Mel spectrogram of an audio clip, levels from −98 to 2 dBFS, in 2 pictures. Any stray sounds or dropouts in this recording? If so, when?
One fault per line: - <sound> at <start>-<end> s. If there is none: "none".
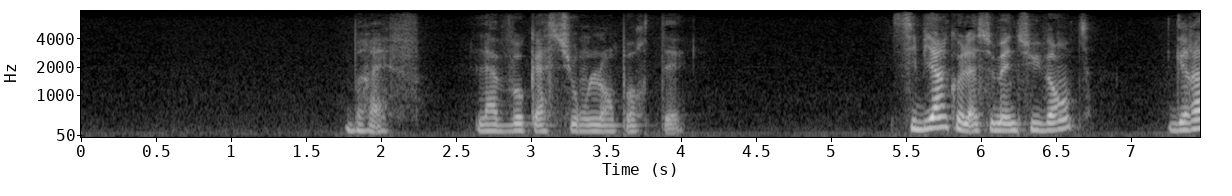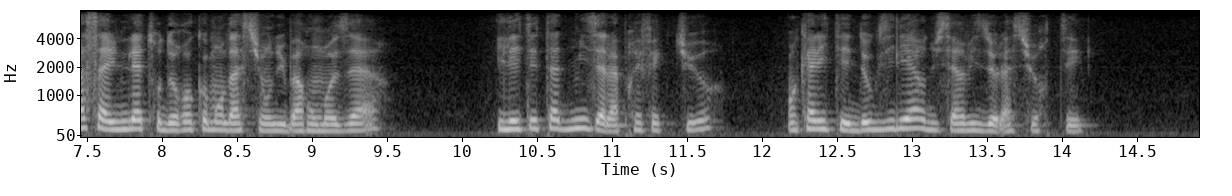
none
